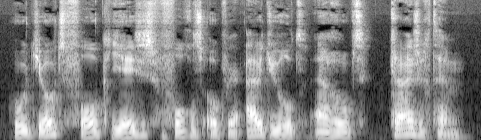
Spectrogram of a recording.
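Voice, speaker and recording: A man with a plain, everyday voice speaks at a fairly slow pace with ordinary pitch variation. The recording is very clean, with a silent background. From Nijmegen, Netherlands. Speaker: churchgoer giving testimony. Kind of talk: testimony, read from text.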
